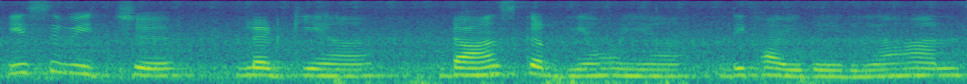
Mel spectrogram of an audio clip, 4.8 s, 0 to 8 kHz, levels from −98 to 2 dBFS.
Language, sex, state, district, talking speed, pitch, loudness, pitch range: Punjabi, female, Punjab, Pathankot, 135 wpm, 210 Hz, -16 LUFS, 195-220 Hz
